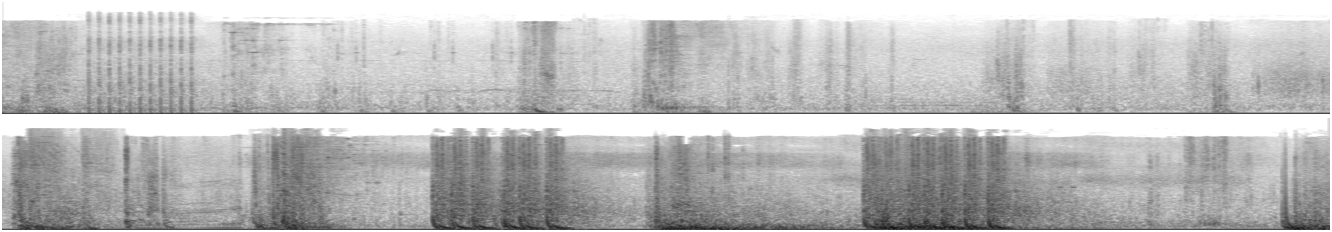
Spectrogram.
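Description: Footsteps run quickly over snow and grass.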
